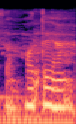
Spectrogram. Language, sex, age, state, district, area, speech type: Hindi, female, 45-60, Bihar, Vaishali, rural, spontaneous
